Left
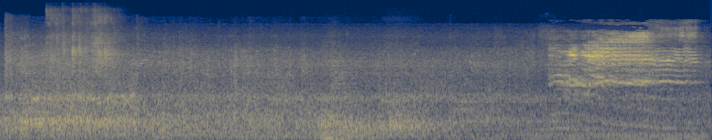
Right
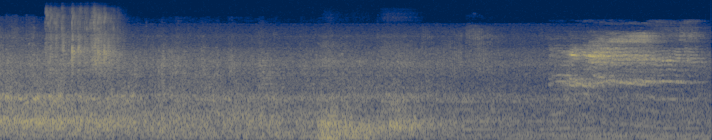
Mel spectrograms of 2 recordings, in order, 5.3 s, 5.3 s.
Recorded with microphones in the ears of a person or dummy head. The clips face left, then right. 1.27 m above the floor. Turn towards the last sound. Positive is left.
turn(degrees=45)  # may be behind; listen again after turning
